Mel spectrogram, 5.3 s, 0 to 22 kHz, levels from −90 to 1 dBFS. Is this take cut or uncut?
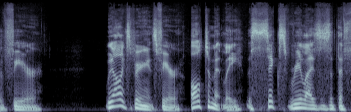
uncut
